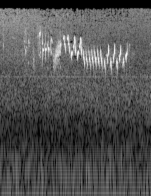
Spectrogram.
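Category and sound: bird, birds singing outdoors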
